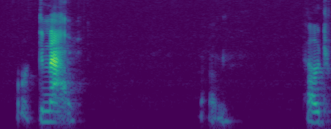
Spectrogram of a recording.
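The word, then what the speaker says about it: Gná: Gana or gana is um her name means to soar or tower over and also phonetically comes out a lot like the nang of a horse. So, gana or gana.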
